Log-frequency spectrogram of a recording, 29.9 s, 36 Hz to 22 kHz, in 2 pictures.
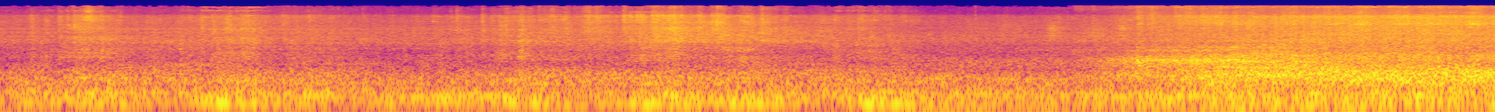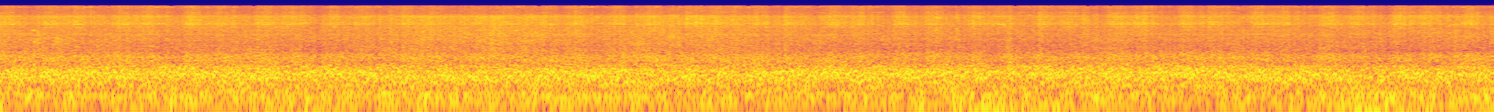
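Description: Freight trains rolling past. A train of tank wagons clatters by on the far track with its wheels clicking over the rails. About 11 seconds in, a car-carrier freight train starts passing close on the near track, and the sound becomes a much louder, steady rolling rumble of wheels and wagons.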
